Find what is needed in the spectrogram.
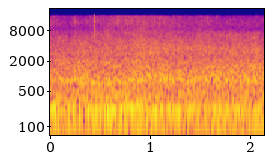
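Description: Steady street traffic noise, an even hiss from a wet road.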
